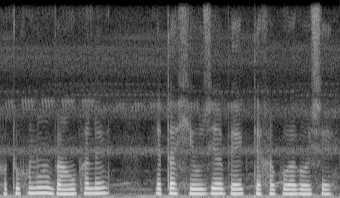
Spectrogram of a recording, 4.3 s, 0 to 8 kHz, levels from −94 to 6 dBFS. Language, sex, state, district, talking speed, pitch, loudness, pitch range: Assamese, male, Assam, Sonitpur, 125 wpm, 190 Hz, -15 LUFS, 180-200 Hz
